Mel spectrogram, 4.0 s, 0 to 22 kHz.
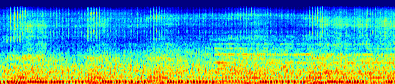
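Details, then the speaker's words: TVS Apache RTR 180 idling with a dull, uneven exhaust note and loose rattle instead of the original sound; the silencer support has come loose, nuts likely loosened, silencer shaking. "जो bike की original आवाज़ आती थी ना वो अब आ नहीं रही और खड़खड़ की आवाज़ आ रही है।"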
